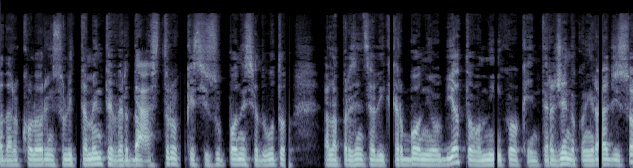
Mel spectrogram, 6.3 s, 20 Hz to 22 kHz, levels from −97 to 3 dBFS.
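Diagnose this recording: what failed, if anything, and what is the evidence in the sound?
The chunked delivery or playback stage failed: the speech was handled in segments of about 1.0 s, and a gap between chunks opens at every join instead of the segments running back to back. Silent holes of 44 ms with hard edges cut in at 0.76, 1.8, 2.84, 3.89, 4.93 and 5.98 s. The first falls after "dal colore" and before "verdastro che si suppone", and another follows "alla presenza di". The speech is interrupted at each join, a pattern that fits padding at segment boundaries or a player starting each chunk late.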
